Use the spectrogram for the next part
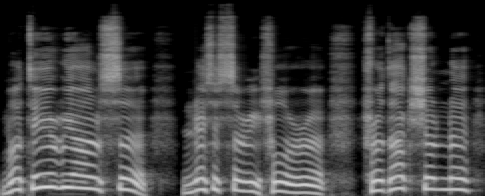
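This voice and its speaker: A man's voice: high voice, expressive, vocal fry, clear, resonant tone, pitched above the performer's own voice, heavily acted. A man voicing a formal schoolteacher in a video game, stumbling word by word as he reads reversed dialogue aloud. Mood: halting lecturing. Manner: halting, stumbling word by word while deciphering reversed text.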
